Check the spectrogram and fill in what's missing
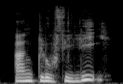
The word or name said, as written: anglofili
